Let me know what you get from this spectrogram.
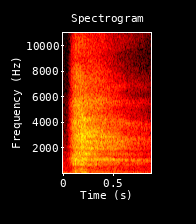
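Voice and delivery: heavy, audible exhale; demonstrated sigh. Shown as a demonstration. Trainer showing caregivers what sets a person off, heavy sigh. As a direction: let out a long, put-upon sigh. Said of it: "the body posture and the sigh".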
